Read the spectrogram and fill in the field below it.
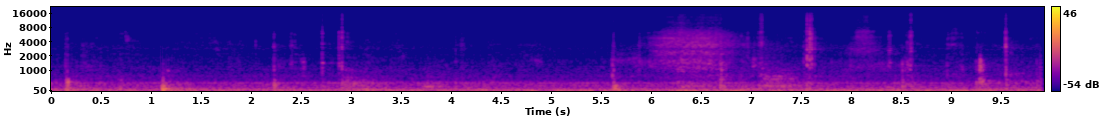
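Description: Paper pages rustle as a book's pages are turned.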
